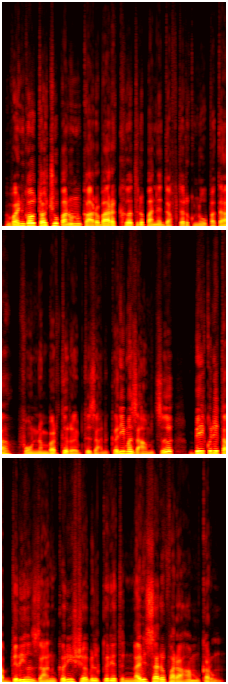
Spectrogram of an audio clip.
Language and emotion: Kashmiri, neutral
